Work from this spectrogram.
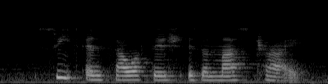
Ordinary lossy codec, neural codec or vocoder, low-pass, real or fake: none; none; 5.4 kHz; real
